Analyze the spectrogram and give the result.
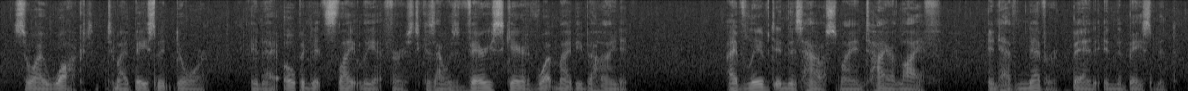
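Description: Speaking at a fairly quick pace, a man with a very deep, low pitch delivers his words in a monotone, flat intonation. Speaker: ASMR story narrator. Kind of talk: scripted narration of creepy stories, ghost story telling. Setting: ambient rain background, sleep aid. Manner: suspenseful, eerie.

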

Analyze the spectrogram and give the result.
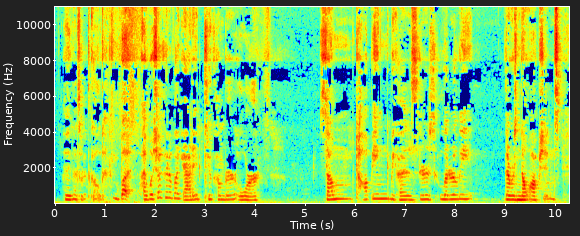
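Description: With audible room echo, a woman speaks at a fairly slow pace and a fairly high pitch, using ordinary pitch variation.

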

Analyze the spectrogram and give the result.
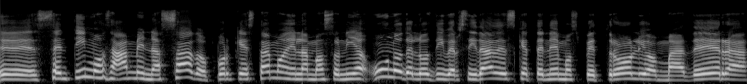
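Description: A woman with a high pitch speaks with hardly any pauses and very even loudness against a quiet background. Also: ordinary pitch variation, fairly slow pace. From Ecuadorian Amazon, Pastaza. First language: Waorani (speaking Spanish). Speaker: interview guest. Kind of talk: interview. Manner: halting, with hesitations and repetitions. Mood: earnest, concerned.

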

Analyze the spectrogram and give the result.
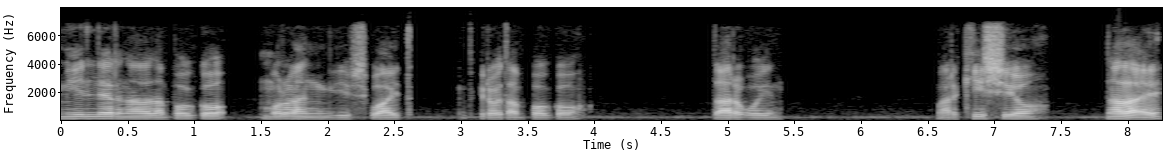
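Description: A man's monotone, flat delivery at a very slow pace, with long, frequent pauses and a dry sound with no echo. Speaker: streamer. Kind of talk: casual chat. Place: home room.

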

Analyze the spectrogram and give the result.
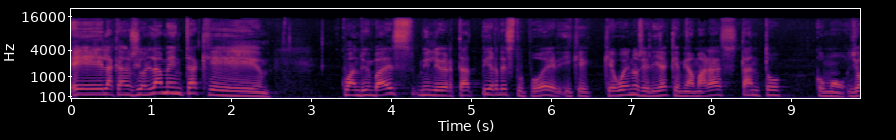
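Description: A fairly high-pitched man at a fairly slow pace, with ordinary pitch variation. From Colombia, Medellín. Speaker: musician; guest. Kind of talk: TV interview. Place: studio. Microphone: lapel.

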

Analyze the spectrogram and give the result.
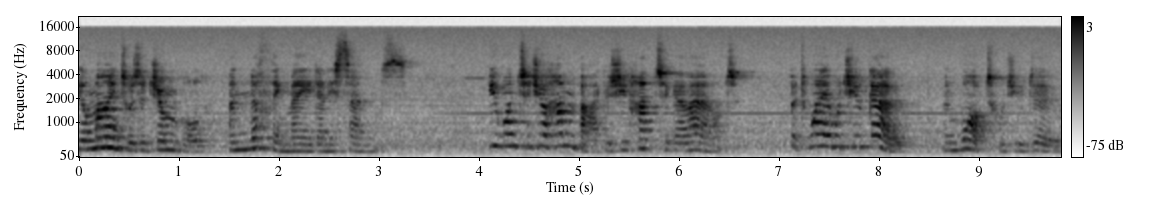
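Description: Through noticeable background noise, a woman talks at a moderate pace in a fairly high pitch with very wide pitch swings. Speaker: poet. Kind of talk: poetry slam performance. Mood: tender, sorrowful. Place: hall. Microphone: handheld.

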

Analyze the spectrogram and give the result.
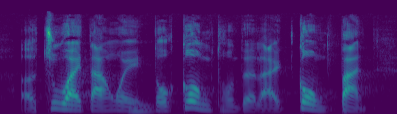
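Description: The voice is a man's, fairly high in pitch, at a moderate pace. His pitch swings very widely over a quiet background. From Taiwan. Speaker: education official; guest. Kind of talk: interview. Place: hall. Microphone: handheld.

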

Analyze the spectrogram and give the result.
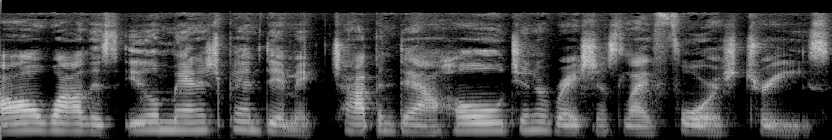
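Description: On a very clean recording with a silent background, a woman with an unremarkable speaking voice talks at a fairly quick pace and medium pitch. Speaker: poet. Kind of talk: spoken word poetry performance.

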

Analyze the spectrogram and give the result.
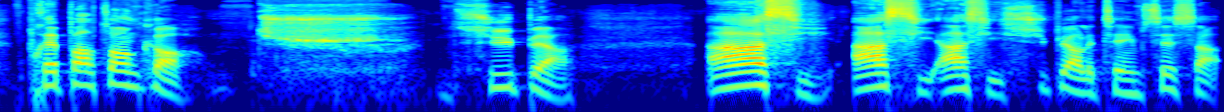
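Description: A man's energetic, high-pitched voice at a fairly slow pace, against a quiet background. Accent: non-native. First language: English (speaking French). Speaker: fitness coach. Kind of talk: workout instruction. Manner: energetic, motivating. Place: gym.

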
